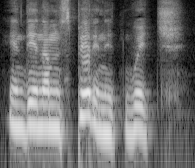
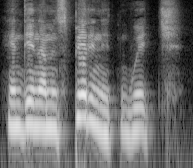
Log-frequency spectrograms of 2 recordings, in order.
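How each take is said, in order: Both takes have the same delivery.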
